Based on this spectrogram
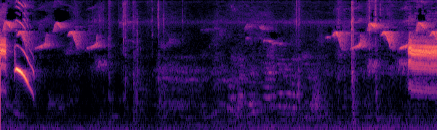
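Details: Sirtu, the long-tailed shrike, in energetic song: a brief buzzy rasp and a falling slur, then scattered high chips. A loud, sustained harsh buzz closes the sequence.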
